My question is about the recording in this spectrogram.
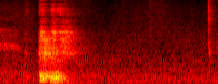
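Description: A man's single short, loud throat-clearing sound, about half a second in.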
